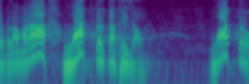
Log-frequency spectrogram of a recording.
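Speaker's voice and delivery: loud, driving sermon voice, hammering each line; preaching at full force. Acted. Preacher urging the assembly to keep talking, loud and fervent. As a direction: preach it to the back row.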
